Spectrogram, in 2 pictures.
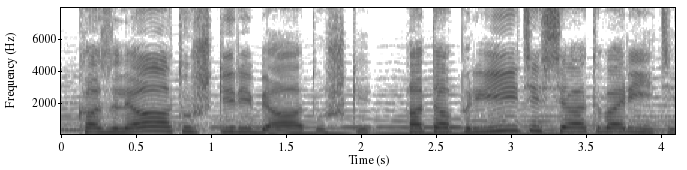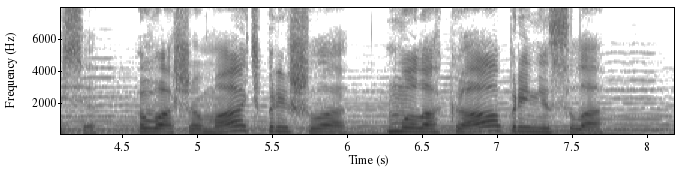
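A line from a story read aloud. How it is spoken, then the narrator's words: Singing in thick voice. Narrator (Russian): запел своим толстым голосом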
